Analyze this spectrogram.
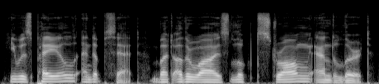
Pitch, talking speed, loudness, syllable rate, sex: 115 Hz, 175 wpm, -16 LUFS, 4.8 syllables/s, male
